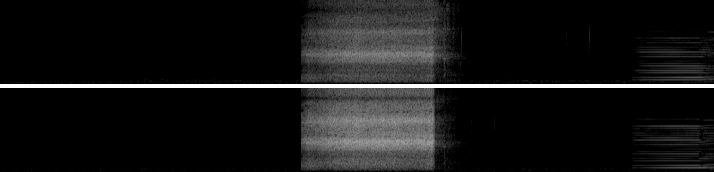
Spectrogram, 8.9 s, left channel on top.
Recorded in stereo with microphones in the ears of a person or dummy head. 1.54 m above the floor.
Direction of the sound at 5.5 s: 20° left (ahead or behind).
